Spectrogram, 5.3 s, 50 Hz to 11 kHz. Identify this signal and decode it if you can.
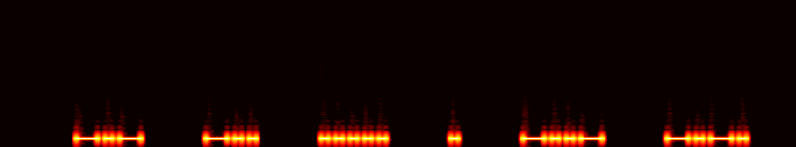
Morse code, heard as a keyed tone, about 25 wpm, spaced as for 14 wpm, 700 Hz. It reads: KD5EXC
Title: USA Call Signs - 3x Character Spacing - 25wpm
